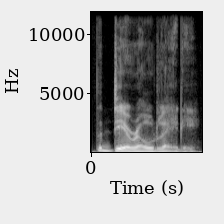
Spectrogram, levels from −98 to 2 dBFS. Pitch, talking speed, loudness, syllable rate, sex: 110 Hz, 215 wpm, -16 LUFS, 5.1 syllables/s, male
